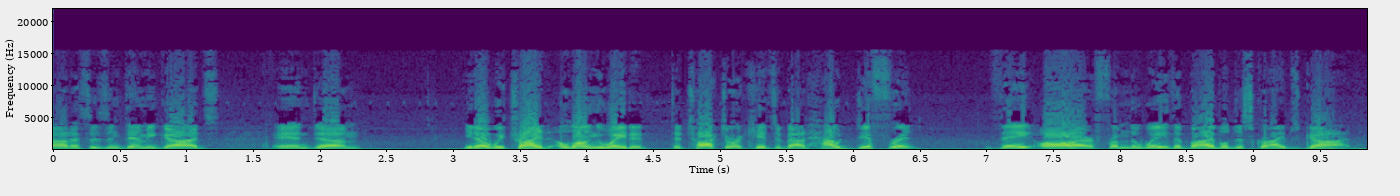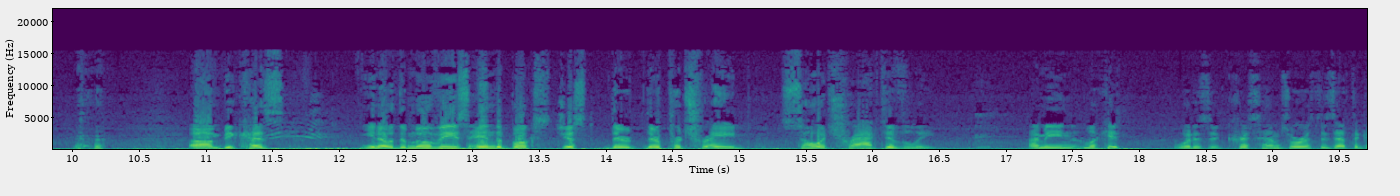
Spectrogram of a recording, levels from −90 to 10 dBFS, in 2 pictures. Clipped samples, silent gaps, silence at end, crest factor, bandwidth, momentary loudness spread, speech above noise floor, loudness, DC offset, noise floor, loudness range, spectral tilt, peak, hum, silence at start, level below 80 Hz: under 0.1%; none; 0 s; 14 dB; 15.5 kHz; 15 LU; 21 dB; -16 LUFS; under 0.1%; -37 dBFS; 6 LU; -5.5 dB/octave; -2 dBFS; none; 0 s; -26 dBFS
